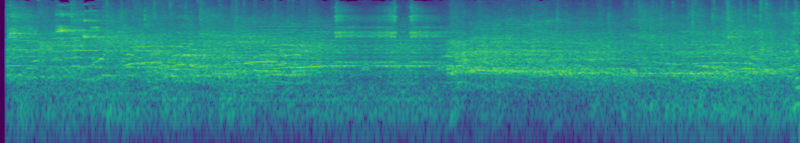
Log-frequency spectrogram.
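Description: Game sound in a gym: a basketball bouncing on the floor under a continuous din of voices and shouting. A few sharp knocks come a little past three seconds in.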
